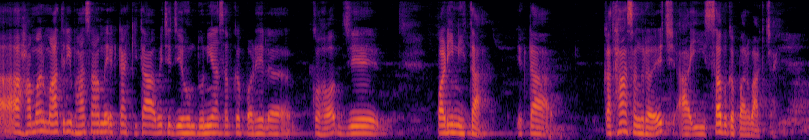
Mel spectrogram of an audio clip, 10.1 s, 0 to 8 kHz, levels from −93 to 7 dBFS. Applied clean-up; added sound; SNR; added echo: none; none; none; none.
